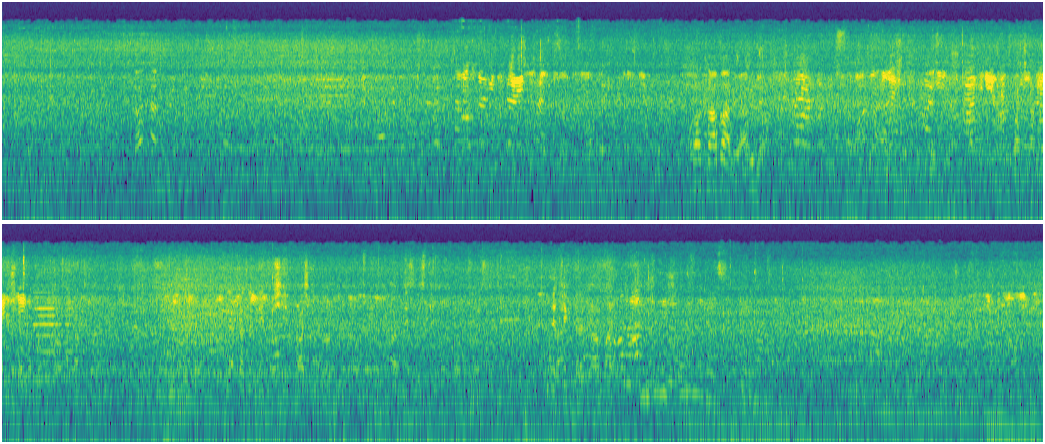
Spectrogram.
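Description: Traffic rumbles steadily outdoors nearby.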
